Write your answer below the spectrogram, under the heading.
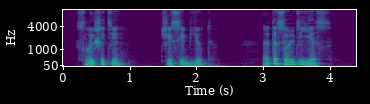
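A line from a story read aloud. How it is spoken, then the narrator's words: Relieved sigh. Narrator (Russian): Трубач-драгун вздохнул с облегчением и сказал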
